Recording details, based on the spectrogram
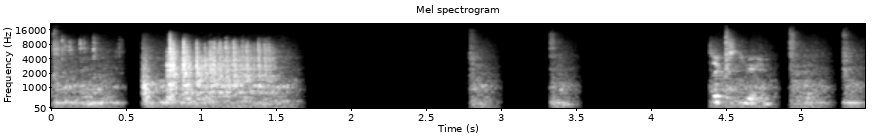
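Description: Gold dice rattling and rolling across a table during a tabletop game, a long clattering burst followed by short separate clicks and a final run of rattles, close and clear with no talking.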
